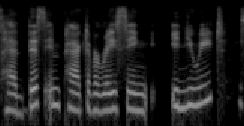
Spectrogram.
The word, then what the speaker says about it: Inuit: these missionary schools had this impact of erasing inuit is how you pronounce it culture was he supportive of inuit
